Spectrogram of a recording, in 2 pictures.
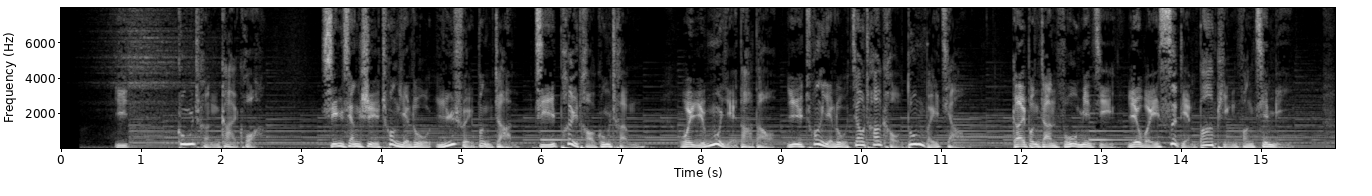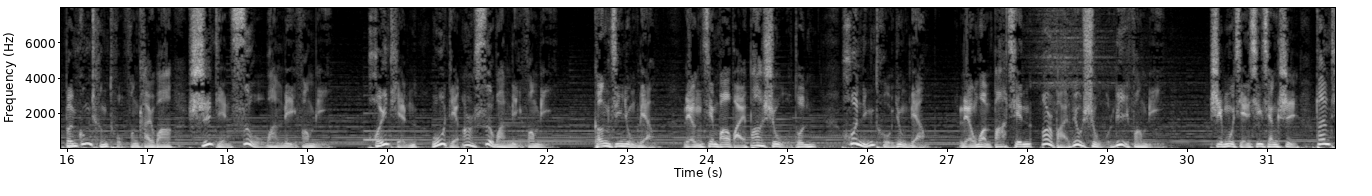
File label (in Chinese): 男 工程解说 沉稳大气亲切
